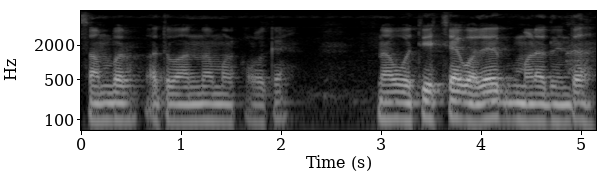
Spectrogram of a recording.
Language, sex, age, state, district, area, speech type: Kannada, male, 45-60, Karnataka, Bangalore Rural, urban, spontaneous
